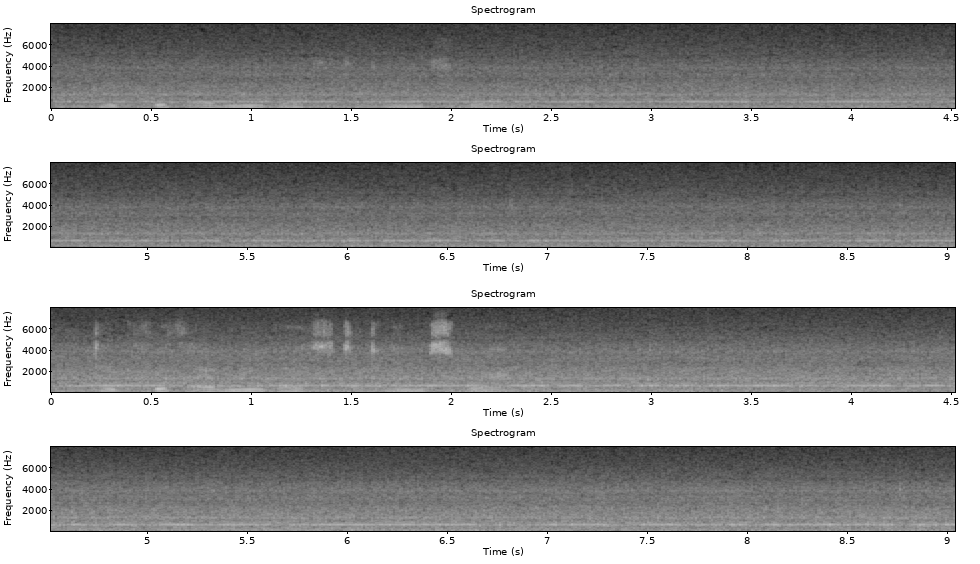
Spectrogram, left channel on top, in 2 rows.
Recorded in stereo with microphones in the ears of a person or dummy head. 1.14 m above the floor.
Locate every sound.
0.2 s a man speaking: 65° right (ahead or behind)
